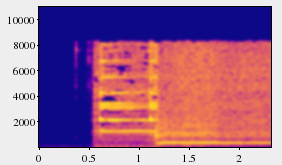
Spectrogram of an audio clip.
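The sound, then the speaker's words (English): The whistle of Big Boy, the world's largest operating steam locomotive (85 feet long, 380 tons), in North Lawrence on its cross-country tour, in light rain with about 200 people along the tracks, starts with a burst of hissing steam, then settles into a loud, deep, steady blast that holds for over a second, with no talking. “Big Boy, the world's largest operating steam locomotive, passed through Lawrence on its cross-country tour this morning.”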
